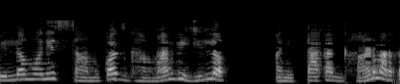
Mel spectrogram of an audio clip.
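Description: Throughout the speech, the treble sounds rebuilt rather than recorded: gritty, lispy s sounds and nothing above 8 kHz, likely from heavy HE-AAC compression at a very low bitrate near 8 kbps, unlike a plain dull low-pass.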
